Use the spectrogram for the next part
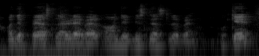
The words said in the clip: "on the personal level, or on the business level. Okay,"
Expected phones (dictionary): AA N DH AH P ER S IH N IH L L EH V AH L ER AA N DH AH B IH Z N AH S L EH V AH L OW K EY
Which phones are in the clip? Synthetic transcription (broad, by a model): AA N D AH P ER S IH N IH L L EH V AH L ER AA N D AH B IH S N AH S L EH V AH L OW K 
